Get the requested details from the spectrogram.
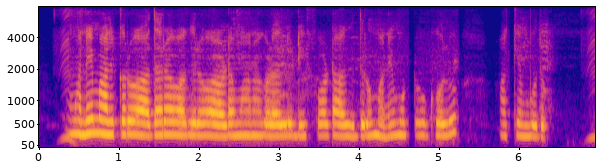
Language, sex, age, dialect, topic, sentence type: Kannada, female, 25-30, Central, banking, statement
